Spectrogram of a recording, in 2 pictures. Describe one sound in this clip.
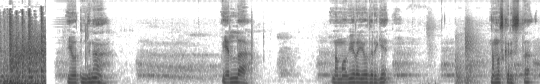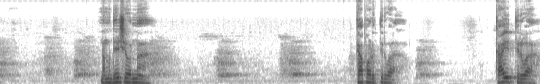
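A middle-aged man speaks calmly into a close microphone.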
